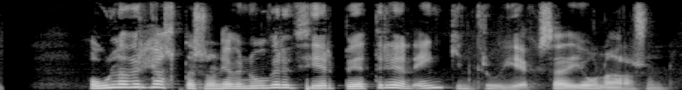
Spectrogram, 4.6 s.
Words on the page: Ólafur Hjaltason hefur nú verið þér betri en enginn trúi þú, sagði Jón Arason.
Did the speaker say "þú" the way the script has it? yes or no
no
